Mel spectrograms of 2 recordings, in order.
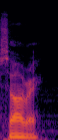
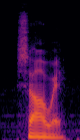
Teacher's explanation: the cutesy speech impediment of turning R sounds into W's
